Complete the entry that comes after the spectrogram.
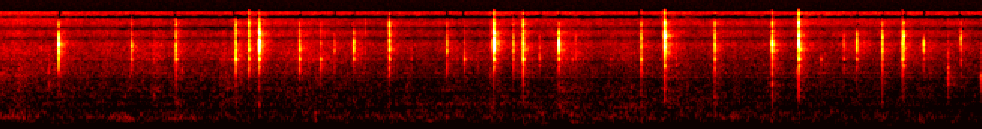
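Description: A metal object is tapped in an irregular series of quiet, sharp, bright clicks with almost no ring, just before a shave begins in a barber shop setting.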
